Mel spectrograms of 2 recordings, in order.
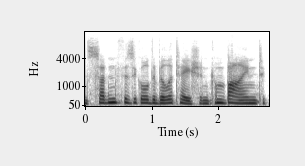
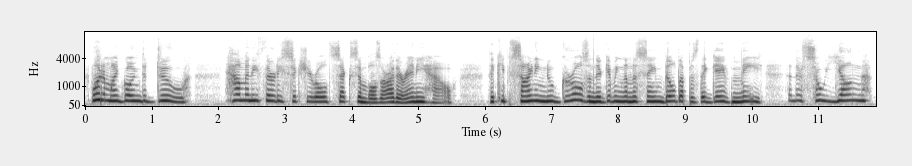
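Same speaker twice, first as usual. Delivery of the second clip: higher, worried starlet voice; anxious Marilyn; 8 semitones higher than usual. Acted. Marilyn to her acting coach, higher and fretful. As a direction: voice her fear of aging, pitched up.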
